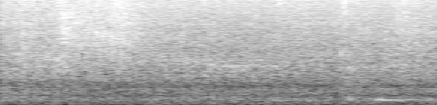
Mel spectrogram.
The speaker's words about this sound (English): Are we all there? I'm waiting till the pages stop rustling.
